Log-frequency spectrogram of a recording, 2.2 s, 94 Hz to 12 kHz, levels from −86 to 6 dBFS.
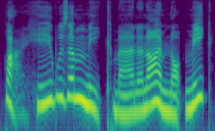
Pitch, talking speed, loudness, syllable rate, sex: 240 Hz, 280 wpm, -13 LUFS, 4.9 syllables/s, female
